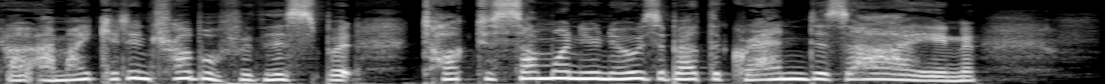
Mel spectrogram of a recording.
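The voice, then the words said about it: Soft-spoken vaguely British man's voice. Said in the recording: “my impression ... just soft spoken British man ... vaguely British ... He sounds vaguely British”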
